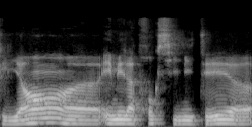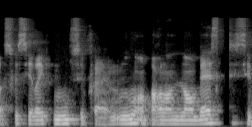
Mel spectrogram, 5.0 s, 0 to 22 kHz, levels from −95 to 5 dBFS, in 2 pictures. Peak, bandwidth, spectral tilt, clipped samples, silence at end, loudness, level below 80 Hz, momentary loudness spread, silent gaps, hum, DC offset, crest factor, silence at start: -8 dBFS; 12.5 kHz; -6.5 dB/octave; under 0.1%; 0 s; -23 LUFS; -64 dBFS; 8 LU; none; none; under 0.1%; 16 dB; 0 s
